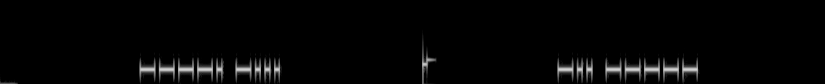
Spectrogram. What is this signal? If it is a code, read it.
Morse code, heard as a keyed tone, about 25 wpm, 700 Hz. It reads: 9 B D 0
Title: Single-Letter Single-Number 25wpm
